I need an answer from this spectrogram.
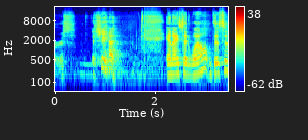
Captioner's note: laughing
